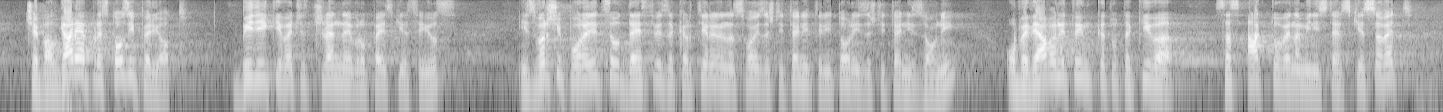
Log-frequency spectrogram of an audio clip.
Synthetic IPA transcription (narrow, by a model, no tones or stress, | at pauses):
t͡ʃɛbɐlˠɡaɾijəpɾɛst̪ɔzipɛɾiɔt̪ | bid̪əjkivɛt͡ʃɛt͡ʃlɛnːɐɛvɾopɛjsk̟ijəsɐjus | izvɤɾʃipoɾɛd̪it̪səod̪ːɛjst̪viɛzɐkɐɾt̪iɾɐnɛnɐsvɔizɐʃt̪it̪ɛnit̪ɛɾit̪ɔɾiːzɐʃt̪it̪ɛnizɔni | objɐvjavɐnɛt̪oimkɐt̪ɔt̪ɐkivəsɐsak̚t̪ovɛnɐminist̪ɛɾskijəsɐvɛt̪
